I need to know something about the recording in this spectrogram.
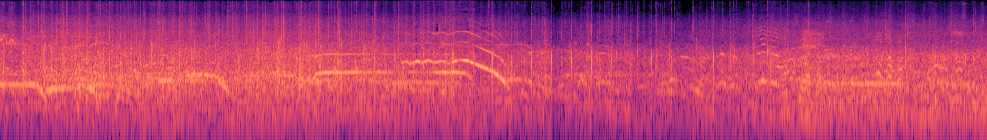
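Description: A large crowd cheers and whoops outdoors.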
